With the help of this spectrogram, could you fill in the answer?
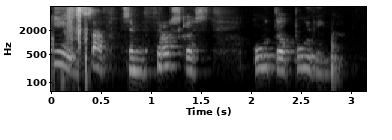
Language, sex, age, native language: Icelandic, male, 12, Icelandic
